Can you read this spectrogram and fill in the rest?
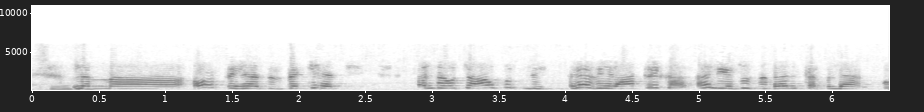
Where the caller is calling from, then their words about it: Algeria; من الجزائر، من فضلك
